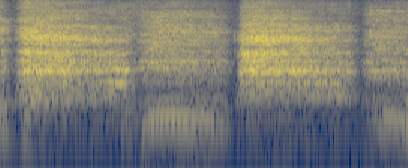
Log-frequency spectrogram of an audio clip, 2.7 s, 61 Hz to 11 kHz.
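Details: Adult who gained 30–40 kg and has sleep apnea, stopping breathing about 80 times an hour for over 10 seconds when on the back, imitates two harsh gasping breaths with voiced groans; simulated gasping awakening, treated with CPAP.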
